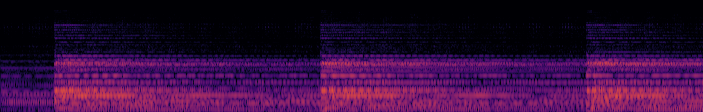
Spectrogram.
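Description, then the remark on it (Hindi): A clock sounds three resonant, ringing strikes spaced about two and a half seconds apart, marking twelve o'clock at night, each tone lingering and overlapping the next, loud with no voices. “रात को बारह बजने का घड़ी ने इशारा दिया”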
